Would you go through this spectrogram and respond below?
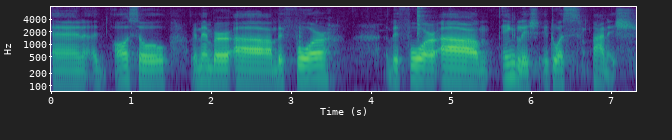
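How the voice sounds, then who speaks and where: A Jamaican man with a smooth, resonant voice at a middling pitch, talking as a guest chef in a studio kitchen. He explains slowly and haltingly, often pausing with ums. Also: level tone. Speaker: chef, cooking show guest. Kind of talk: casual explaining on a cooking show.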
